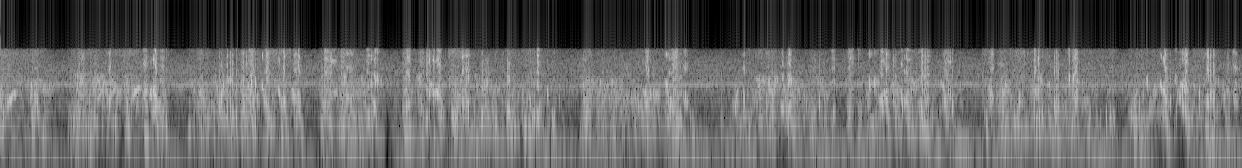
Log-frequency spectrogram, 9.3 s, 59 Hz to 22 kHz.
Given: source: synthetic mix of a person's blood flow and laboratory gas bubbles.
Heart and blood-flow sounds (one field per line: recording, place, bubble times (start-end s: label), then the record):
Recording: Doppler ultrasound of blood flow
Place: precordium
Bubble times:
0.00-0.42 s: bubbles
0.49-1.29 s: bubbles
1.41-2.31 s: bubbles
2.39-2.90 s: bubbles
3.01-4.24 s: bubbles
4.33-5.23 s: bubbles
5.40-5.45 s: bubbles
5.54-6.29 s: bubbles
6.33-7.25 s: bubbles
7.36-8.39 s: bubbles
8.44-9.31 s: bubbles
From the record:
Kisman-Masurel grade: 444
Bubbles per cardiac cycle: continuous sound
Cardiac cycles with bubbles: 100%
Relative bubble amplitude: maximal (0.775 to 0.999)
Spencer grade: 4 (maximum detectable bubble signal sounding continuously throughout systole and diastole of every cardiac period, and overriding the amplitude of the normal cardiac signals)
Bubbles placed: anywhere in the cardiac cycle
